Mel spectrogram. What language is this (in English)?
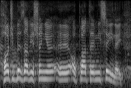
Polish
